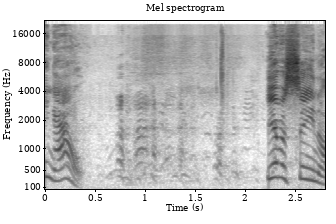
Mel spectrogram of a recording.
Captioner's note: audience laughs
